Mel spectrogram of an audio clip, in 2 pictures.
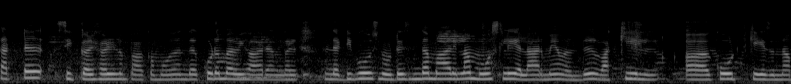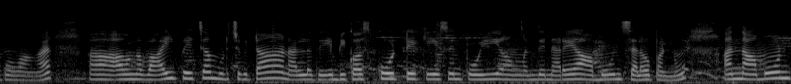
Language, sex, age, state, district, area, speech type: Tamil, female, 18-30, Tamil Nadu, Pudukkottai, rural, spontaneous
